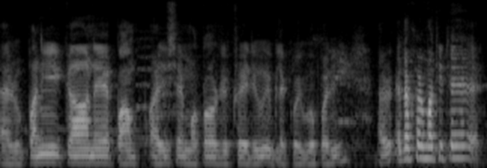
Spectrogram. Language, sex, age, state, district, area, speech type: Assamese, male, 60+, Assam, Lakhimpur, urban, spontaneous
